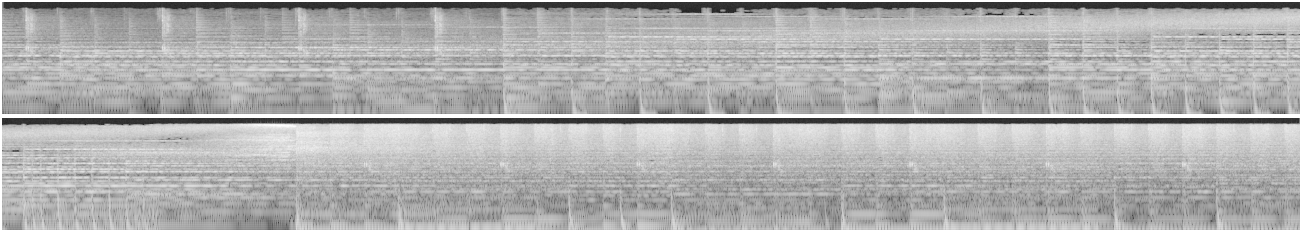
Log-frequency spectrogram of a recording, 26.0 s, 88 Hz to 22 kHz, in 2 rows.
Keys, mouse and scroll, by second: 0.7 ctrl+alt+q, 1.6 Tab, 2.5 shift+click, 5.5 Return, 6.8 ctrl+click, 7.6 ctrl+click, 8.4 z, 10.0 click, 11.2 i, 13.2-17.1 drag, 22.5 ctrl+u, 24.1 click.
